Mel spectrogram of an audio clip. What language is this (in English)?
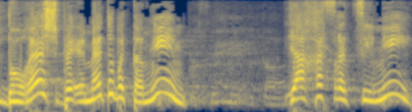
Hebrew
